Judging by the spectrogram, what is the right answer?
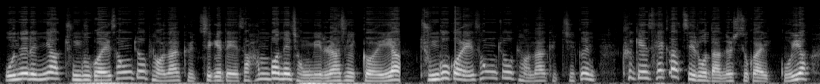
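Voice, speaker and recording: A woman teaching an online language lesson in a friendly, polite explaining tone, slowly drawing out words as pronunciation models. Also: medium pitch, big pitch swings, mellow.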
